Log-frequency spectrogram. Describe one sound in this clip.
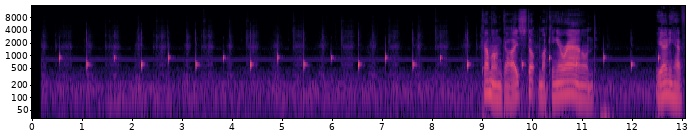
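A clock ticks steadily with an alternating tick and tock.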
